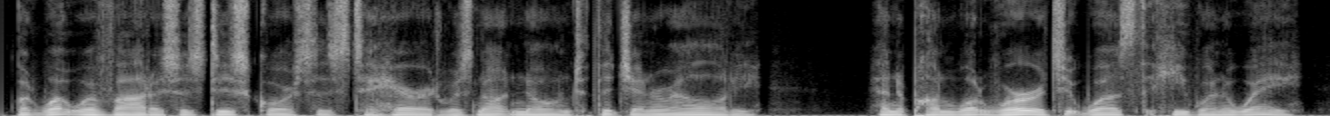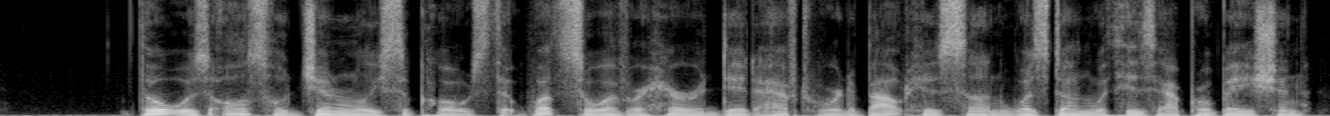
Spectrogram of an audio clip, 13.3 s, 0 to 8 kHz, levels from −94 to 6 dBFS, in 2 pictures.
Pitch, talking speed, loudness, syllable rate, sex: 100 Hz, 190 wpm, -18 LUFS, 5.8 syllables/s, male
